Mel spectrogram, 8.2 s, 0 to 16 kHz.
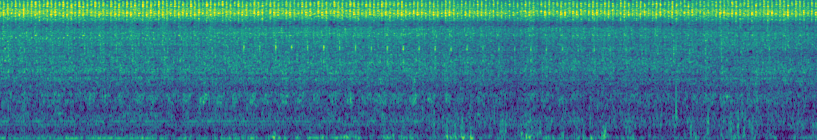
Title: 2020 Toyota corolla engine 1.8L bearing rattling sound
